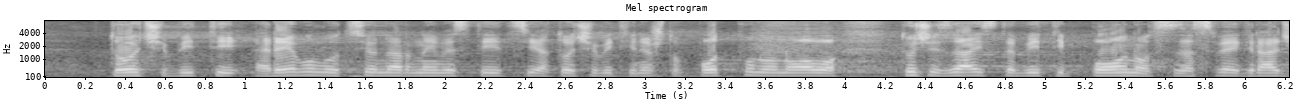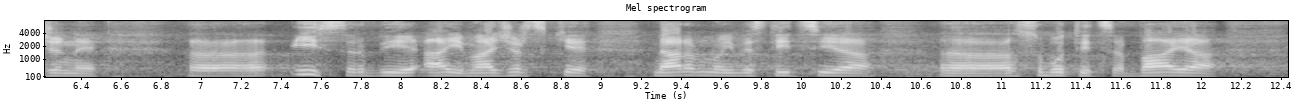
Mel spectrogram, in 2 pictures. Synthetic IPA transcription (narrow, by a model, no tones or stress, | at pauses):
t̪o̞ːt͡ɕe̞bit̪iɾe̞ʋo̞lˠut̪sio̞naɾnainʋe̞st̪iːt̪sijat̪o̞t͡ɕe̞bit̪ineʃt̪o̞po̞t̪̚puno̞no̞ʋo̞t̪oːt͡ɕe̞zajist̪abit̪ipo̞no̞szasʋe̞ɡɾad͡ʑane̞ | isr̩bije̞ʔaimad͡ʑaɾske̞ | naːɾaʋno̞inʋe̞st̪iːt̪sija | subo̞t̪it̪sabaja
